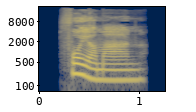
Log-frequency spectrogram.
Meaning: during, in the course of
- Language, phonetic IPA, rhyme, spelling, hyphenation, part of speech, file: Hungarian, [ˈfojɒmaːn], -aːn, folyamán, fo‧lya‧mán, postposition, Hu-folyamán.ogg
